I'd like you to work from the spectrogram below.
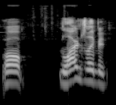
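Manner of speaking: talking with the hiccups; words broken by a hiccup. Real, not acted. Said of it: "excuse me, I've got the hiccups".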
